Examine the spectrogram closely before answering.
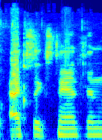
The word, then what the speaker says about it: XXXTentacion: Tentacion. XXXTentacion. That's how you say his name? Yeah, that's how you say it. Bro, I've been saying tension this whole time, but oh my god.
